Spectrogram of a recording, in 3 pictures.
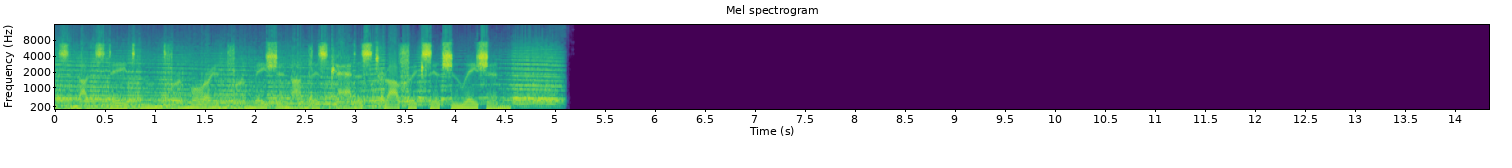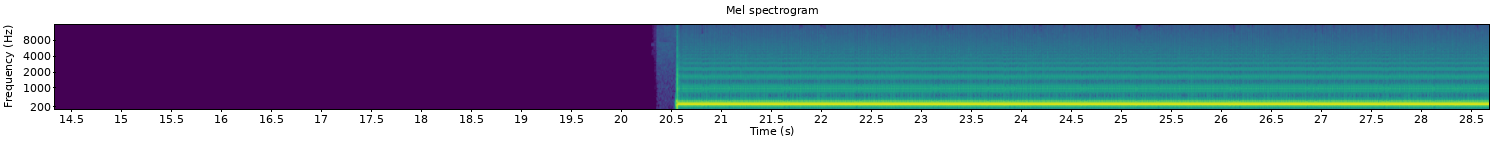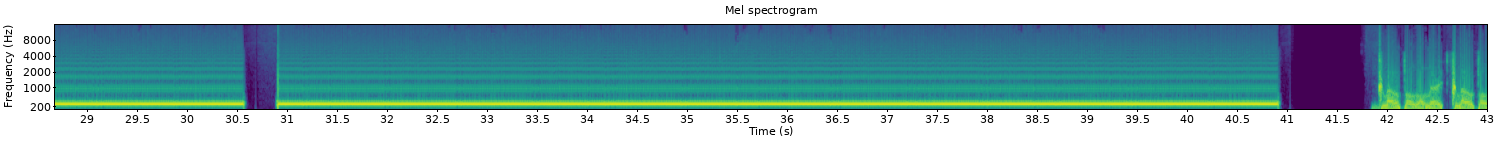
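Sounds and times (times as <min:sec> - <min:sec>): low emergency alert tone: 0:00.0 - 0:05.1, 0:20.6 - 0:41.0.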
